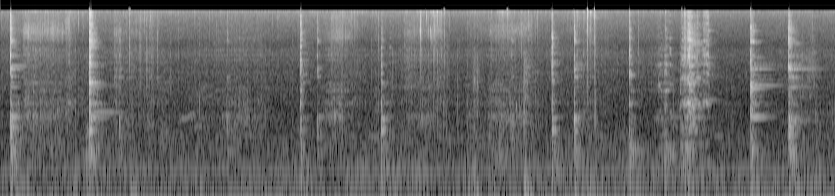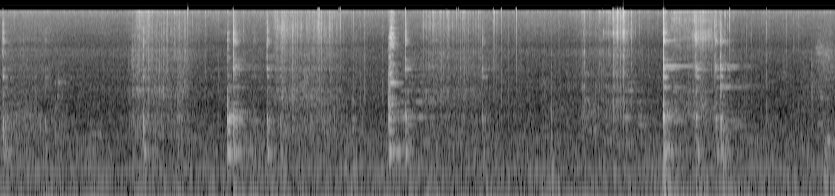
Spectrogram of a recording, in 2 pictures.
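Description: Slotted metal spatula scraping and tapping against a stainless steel frying pan in irregular strokes, over the light sizzle of a pancake frying in oil.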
